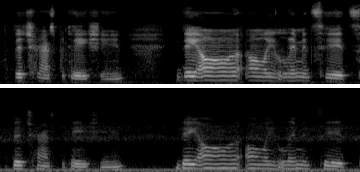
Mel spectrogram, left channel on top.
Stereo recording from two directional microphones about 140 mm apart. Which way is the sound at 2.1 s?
15° left (ahead or behind).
